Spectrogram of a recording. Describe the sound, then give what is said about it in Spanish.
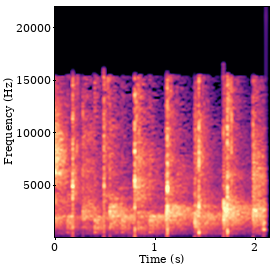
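Hands clap in a quick, uneven patter, sharp claps popping over a softer wash of more clapping. The applause stays fairly steady throughout, with no voices. “Un fuerte aplauso a todas las naciones.”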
